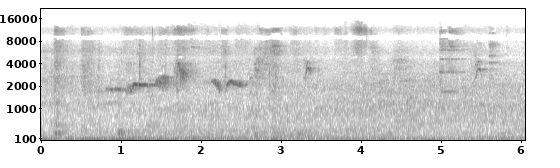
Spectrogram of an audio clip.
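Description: Small birds chirping in short rising and falling calls, clustered about a second in, over a steady low rumble.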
